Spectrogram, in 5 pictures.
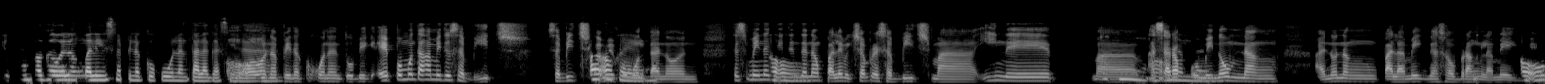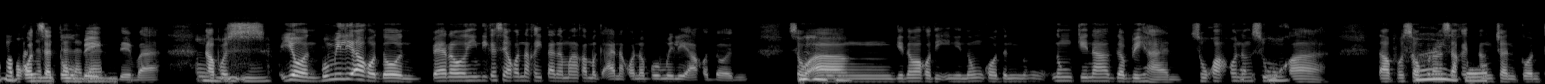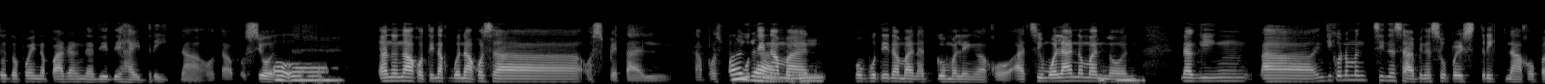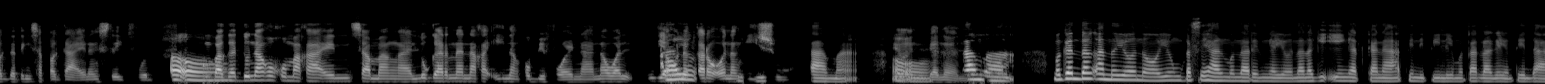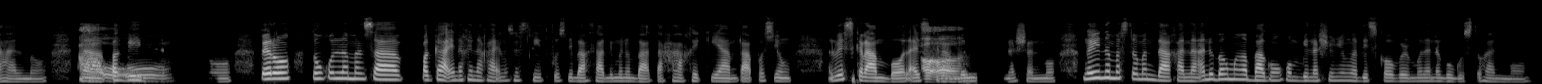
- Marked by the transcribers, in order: tapping; other background noise
- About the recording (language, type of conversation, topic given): Filipino, podcast, Ano ang paborito mong pagkaing kalye, at bakit ka nahuhumaling dito?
